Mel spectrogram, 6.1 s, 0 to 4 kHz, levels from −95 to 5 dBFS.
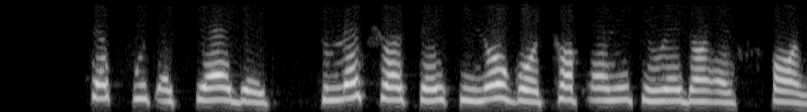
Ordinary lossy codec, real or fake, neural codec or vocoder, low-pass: none; real; none; 3.6 kHz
